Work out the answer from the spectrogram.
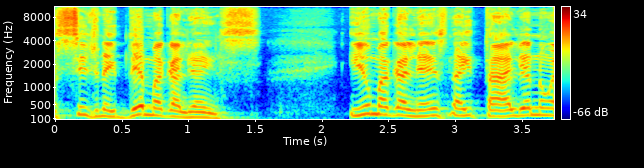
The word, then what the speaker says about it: Magalhães: o meu nome é Sidney de Magalhães eo Magalhães na Itália não é pronunciado LH não existe então era Magalhaes Magalhaes Magalhaes não existe nada pior do que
